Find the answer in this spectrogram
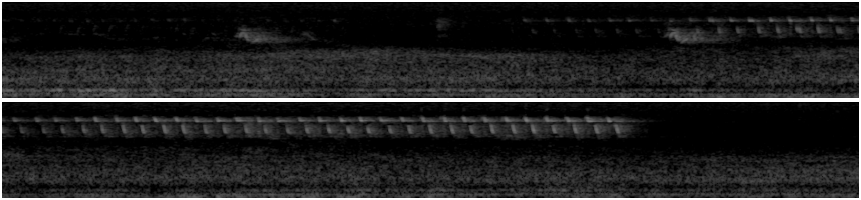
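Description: Faint birdsong: a bird's long rapid trill lasting about five seconds in the middle, with single short high chirps every second or two, over a low steady rumble.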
